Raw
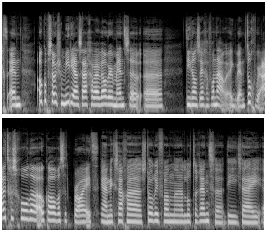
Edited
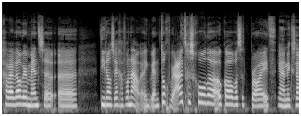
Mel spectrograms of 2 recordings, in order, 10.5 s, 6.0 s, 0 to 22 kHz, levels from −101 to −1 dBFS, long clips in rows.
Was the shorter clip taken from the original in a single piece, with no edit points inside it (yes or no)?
yes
